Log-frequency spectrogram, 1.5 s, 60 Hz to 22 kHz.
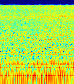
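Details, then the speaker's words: Mercedes-Benz W203 C240 Elegance, about 70,000 km, cool engine after new engine mounts and parts: smooth even low rumble with no knocks, ticks or misses; normal idle. "dengar kan tadi mesinnya halus ya."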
